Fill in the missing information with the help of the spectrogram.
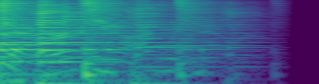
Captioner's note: voice fading out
